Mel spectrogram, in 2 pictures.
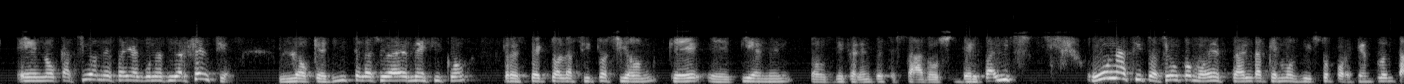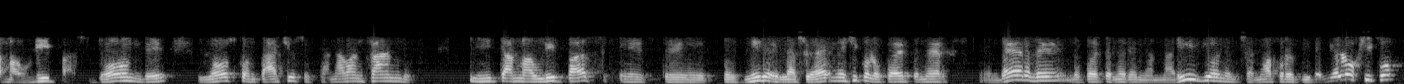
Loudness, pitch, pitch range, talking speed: -17 LUFS, 145 Hz, 120-180 Hz, 140 wpm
